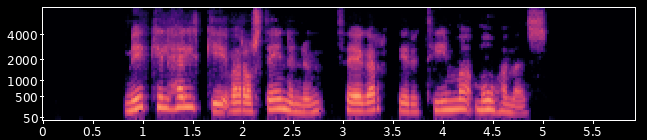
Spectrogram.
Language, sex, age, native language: Icelandic, female, 40-49, Icelandic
